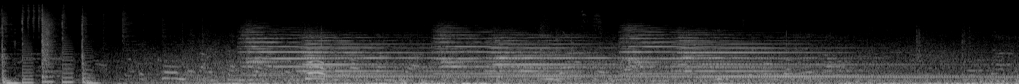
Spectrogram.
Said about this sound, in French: Nous sommes sur la place Saint-François. Nous venons d'entendre les cloches euh, de l'église sonner la place Saint-François, donc une place euh, du centre-ville de Lausanne qui est bien connue de tous les Lausannois.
